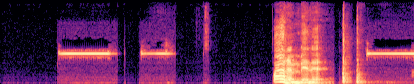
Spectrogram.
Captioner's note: mixer beeping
